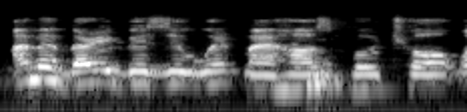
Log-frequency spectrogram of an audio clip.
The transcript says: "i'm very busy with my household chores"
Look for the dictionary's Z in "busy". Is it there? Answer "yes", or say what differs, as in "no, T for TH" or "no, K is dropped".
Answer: yes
